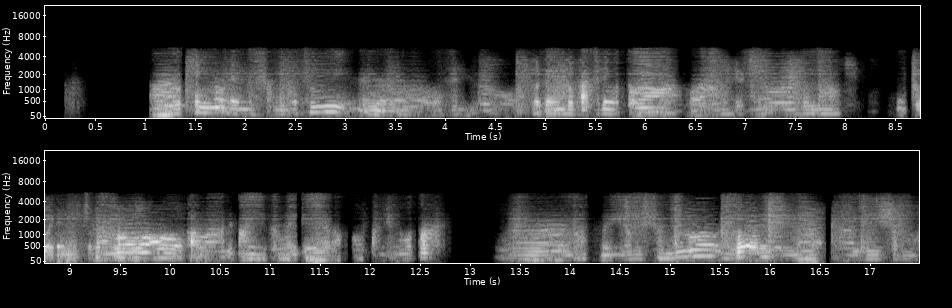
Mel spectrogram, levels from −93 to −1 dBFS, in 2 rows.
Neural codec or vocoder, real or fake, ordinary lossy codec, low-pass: codec, 44.1 kHz, 0.9 kbps, DAC; fake; AAC, 24 kbps; 5.4 kHz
